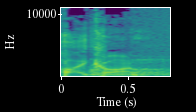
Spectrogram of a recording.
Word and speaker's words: eikon: The word image in the Greek language is spelled E-I-K-O-N, which is pronounced icon.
